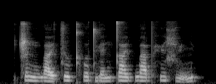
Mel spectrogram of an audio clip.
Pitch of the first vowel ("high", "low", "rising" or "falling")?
falling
